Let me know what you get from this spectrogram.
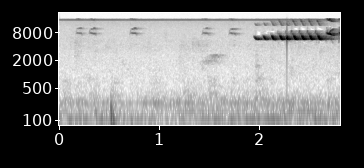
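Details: A queen cicada (cigarra rainha) breaks into a loud, high, pulsing buzz that swells rhythmically after faint, thin chirps.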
